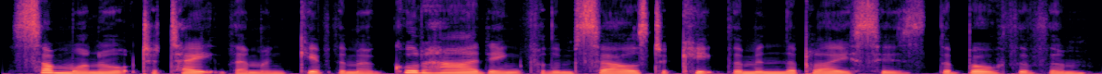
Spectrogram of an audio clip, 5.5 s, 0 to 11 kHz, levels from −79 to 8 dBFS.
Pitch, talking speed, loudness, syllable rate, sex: 180 Hz, 250 wpm, -18 LUFS, 5.4 syllables/s, female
